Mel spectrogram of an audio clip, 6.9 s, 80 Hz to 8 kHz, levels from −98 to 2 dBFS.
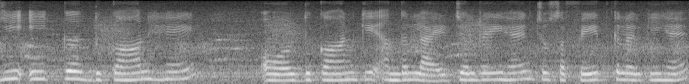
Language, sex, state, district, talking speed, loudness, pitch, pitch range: Hindi, female, Bihar, Sitamarhi, 150 wpm, -16 LUFS, 230 Hz, 225-245 Hz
